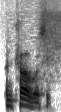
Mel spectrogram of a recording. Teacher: कुछ इंग्लिश जो लोग हैं वो फर्स्ट सिलेबल पर उस पर स्ट्रेस करते हैं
